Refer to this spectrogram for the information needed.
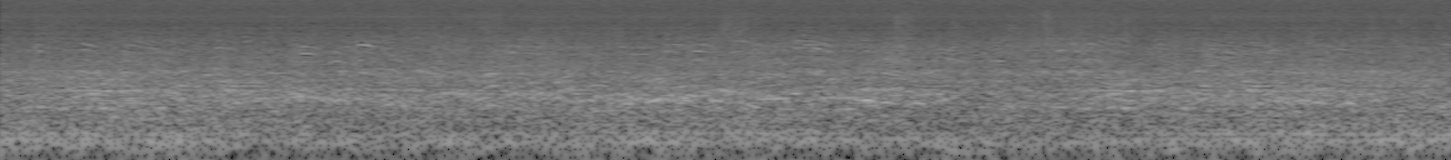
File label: Amb Opening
